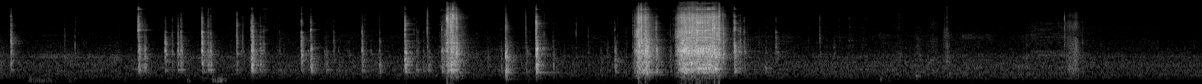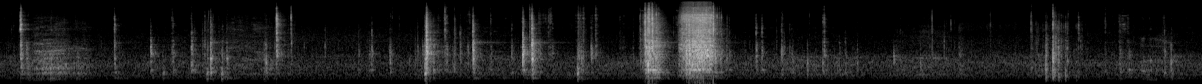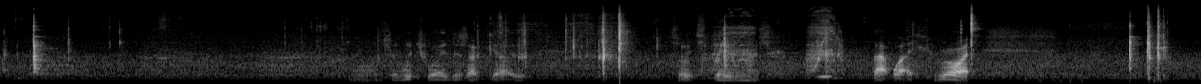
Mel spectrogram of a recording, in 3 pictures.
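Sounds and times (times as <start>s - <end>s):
tools and metal parts clattering: 1.4s - 7.8s, 13.5s - 15.0s, 15.6s - 20.5s, 29.0s - 30.4s
loud scraping rattle: 6.2s - 7.6s, 18.4s - 19.4s, 31.3s - 32.6s.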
